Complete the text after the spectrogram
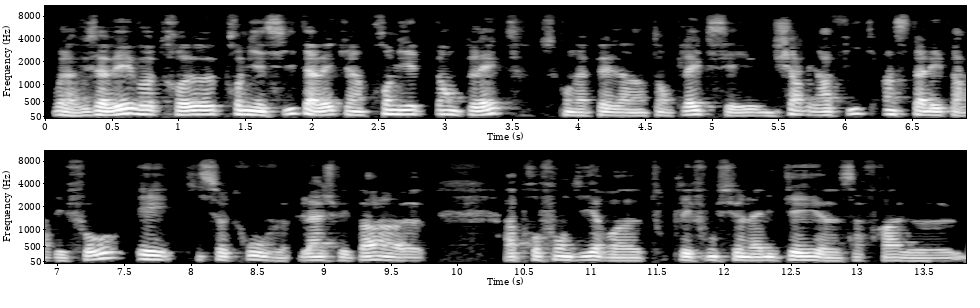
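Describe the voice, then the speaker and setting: A man hosting a screen-recorded web tutorial, talking in a relaxed way with many hesitations and restarts. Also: lowish voice, husky.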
